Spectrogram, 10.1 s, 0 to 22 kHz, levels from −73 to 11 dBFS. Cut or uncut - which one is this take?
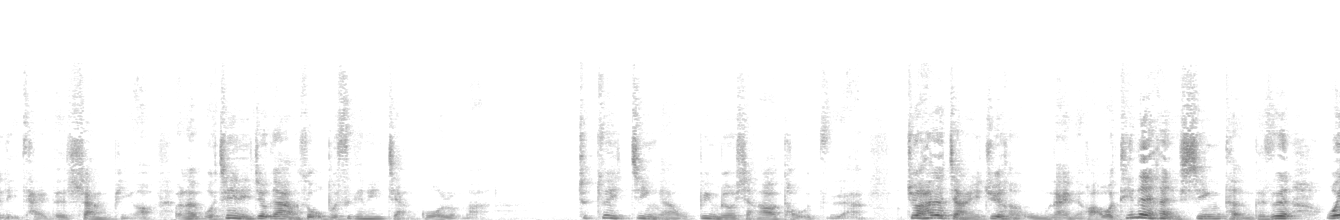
cut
